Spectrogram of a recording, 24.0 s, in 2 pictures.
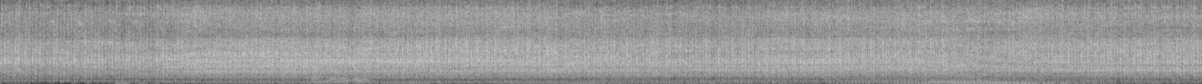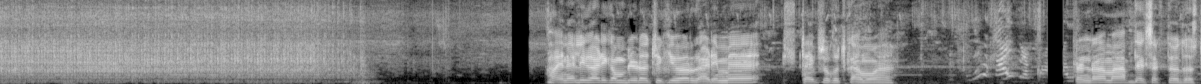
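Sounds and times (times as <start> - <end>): diesel engine idling: 0.0 - 15.9.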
